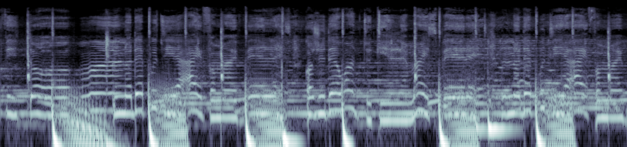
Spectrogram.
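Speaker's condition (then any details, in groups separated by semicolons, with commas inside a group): No condition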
